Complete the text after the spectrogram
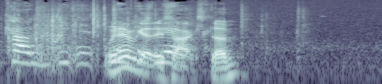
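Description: A young boy speaks excitedly and laughs close by.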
